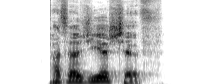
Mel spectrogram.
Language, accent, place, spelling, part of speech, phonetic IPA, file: German, Germany, Berlin, Passagierschiff, noun, [pasaˈʒiːɐ̯ˌʃɪf], De-Passagierschiff.ogg
- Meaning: passenger ship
